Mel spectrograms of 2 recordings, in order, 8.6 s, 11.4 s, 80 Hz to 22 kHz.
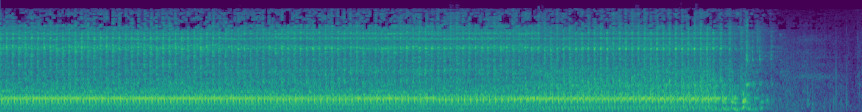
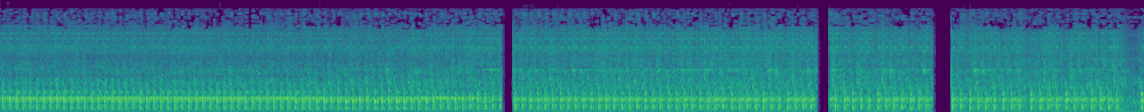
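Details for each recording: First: Briggs & Stratton lawnmower engine converted to an air compressor, belt-driven, first run unloaded with both sides open: fast even chatter over a steady hum, no knocks or stumbles, then winds down and stops; runs smoothly. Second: Converted Briggs & Stratton compressor pump driven by a larger replacement electric motor (previously half horsepower): rapid steady piston thumping over a hum, pace sagging near the end as it nearly stalls at almost 50 psi (three bar).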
